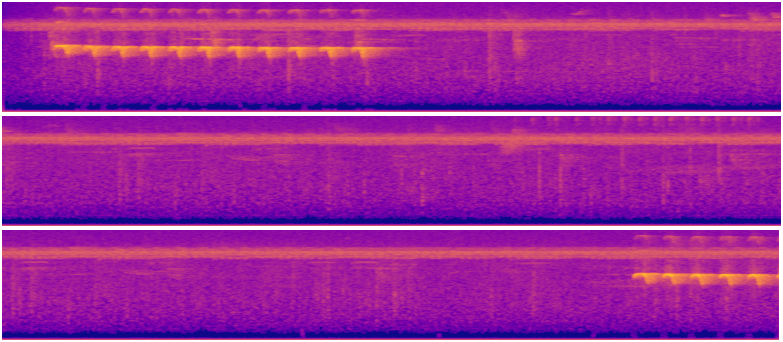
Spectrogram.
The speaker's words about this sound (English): Immaculate Ant Bird.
